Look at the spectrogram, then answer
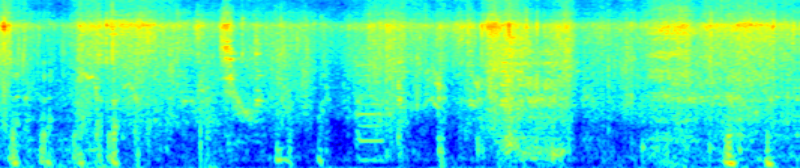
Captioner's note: laughs; leaves crunching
